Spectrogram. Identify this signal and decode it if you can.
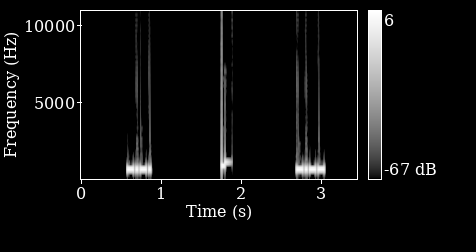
Morse code, heard as a keyed tone, about 44 wpm, 700 Hz. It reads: C Y
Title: Single Character (Letter:Number:Punctuation:Prosign) 45wpm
